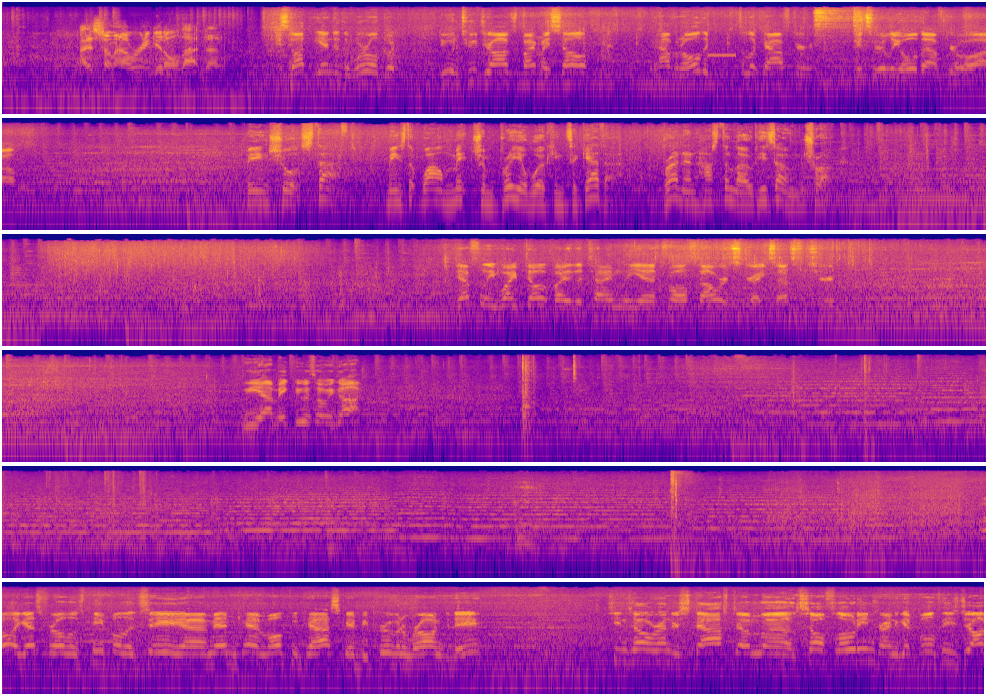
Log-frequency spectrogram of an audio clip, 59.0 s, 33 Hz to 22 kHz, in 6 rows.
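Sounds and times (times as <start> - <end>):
background music: 0.0 - 59.0
truck engine rumbling: 0.0 - 59.0
gravel pouring into truck bed: 20.0 - 22.8, 24.1 - 28.4.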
